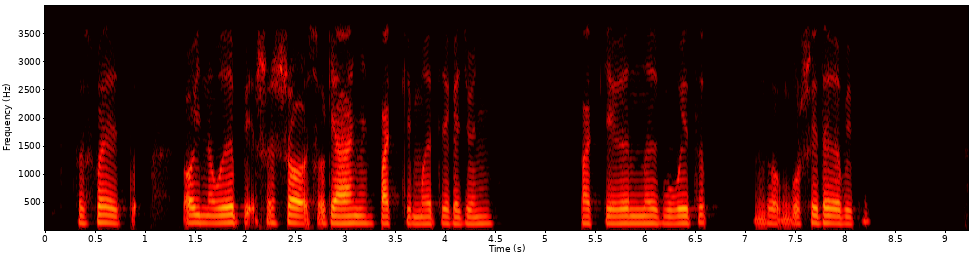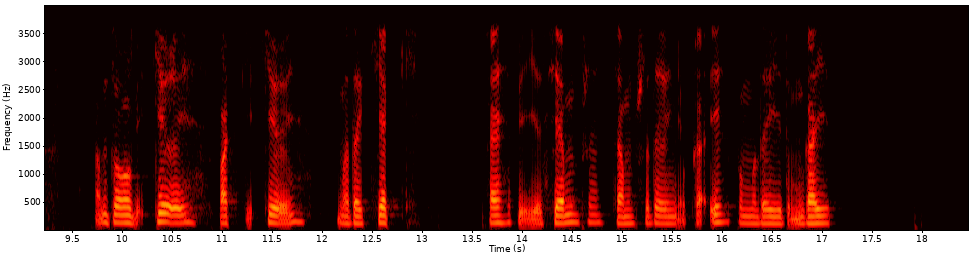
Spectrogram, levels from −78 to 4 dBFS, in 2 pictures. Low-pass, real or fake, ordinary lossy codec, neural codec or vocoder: 3.6 kHz; real; Opus, 24 kbps; none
